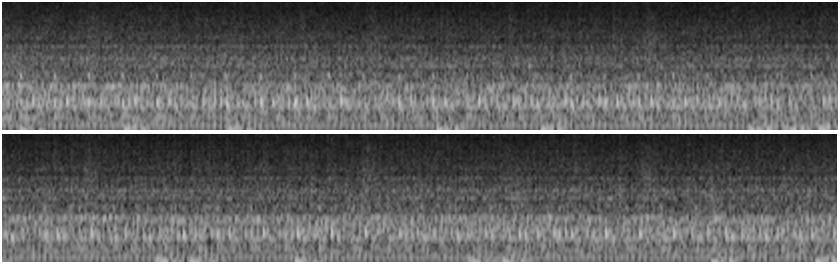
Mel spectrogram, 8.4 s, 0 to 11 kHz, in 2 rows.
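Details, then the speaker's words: Diesel truck's first startup after compound turbo install and exhaust opening sealed; quiet, even idle with soft low pulse and no knocks or rattles, quieter than before. Normal diesel idle. "I say baby it's really quiet it sounds good definitely sounds a little quieter than then the second tennis 467"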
